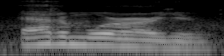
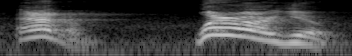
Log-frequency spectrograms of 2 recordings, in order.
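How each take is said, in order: First: The voice is soft and tender. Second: The voice is harsh and stern. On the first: He is heartbroken and longs for him. The speaker calls it right. "the tender voice of a heartbroken father" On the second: He is angry and about to punish. The speaker calls it wrong. "It was like the harsh voice of an arresting officer"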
